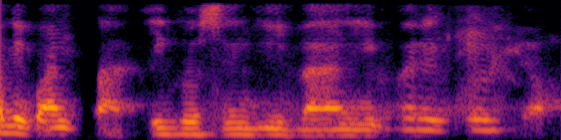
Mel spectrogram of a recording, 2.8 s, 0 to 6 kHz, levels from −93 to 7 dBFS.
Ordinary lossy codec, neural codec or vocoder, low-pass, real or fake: none; codec, 16 kHz, 2 kbps, FreqCodec, smaller model; 5.4 kHz; fake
